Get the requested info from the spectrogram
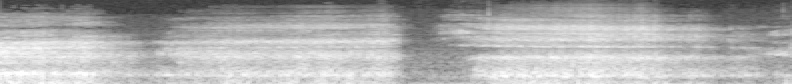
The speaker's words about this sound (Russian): Четвертый раз зевнул или сколько?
